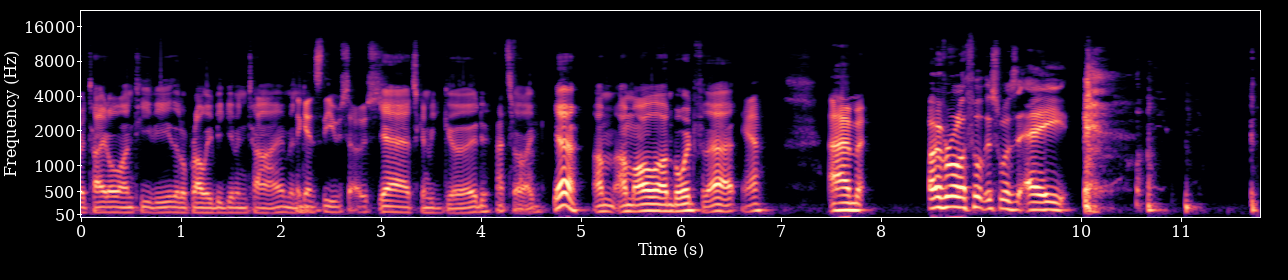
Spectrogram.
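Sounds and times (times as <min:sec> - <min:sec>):
speech: 0:00.0 - 0:10.2
person coughing: 0:10.1 - 0:11.7.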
